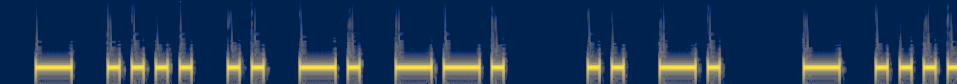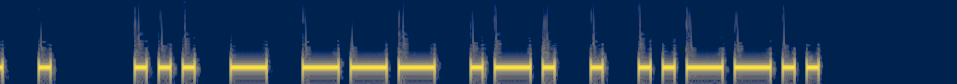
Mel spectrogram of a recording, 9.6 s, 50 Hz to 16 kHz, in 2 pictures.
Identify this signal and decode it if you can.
Morse code, heard as a keyed tone, about 19 wpm, 700 Hz. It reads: THING IN THE STORE?
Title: Sentences from Top 1000 Words - Review Part 6 - 20wpm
